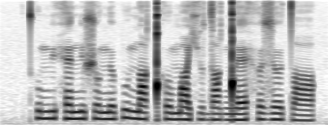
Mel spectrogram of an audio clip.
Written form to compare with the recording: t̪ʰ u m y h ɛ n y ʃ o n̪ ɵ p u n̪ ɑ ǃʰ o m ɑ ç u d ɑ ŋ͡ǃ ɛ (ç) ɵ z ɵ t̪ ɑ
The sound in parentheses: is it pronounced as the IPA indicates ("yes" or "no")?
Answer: no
